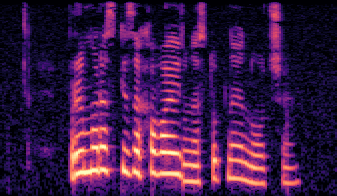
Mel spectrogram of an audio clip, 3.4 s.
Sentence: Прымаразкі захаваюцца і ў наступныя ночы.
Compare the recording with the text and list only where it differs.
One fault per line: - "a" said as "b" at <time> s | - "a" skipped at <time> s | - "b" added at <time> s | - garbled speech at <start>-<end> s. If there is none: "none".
- "і" skipped at 1.9 s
